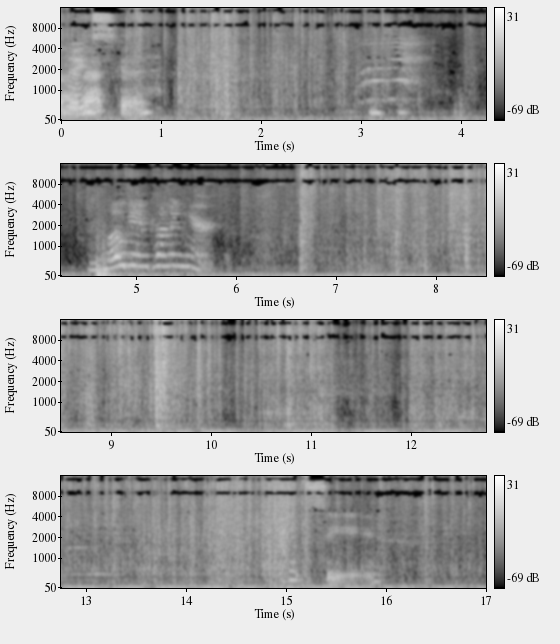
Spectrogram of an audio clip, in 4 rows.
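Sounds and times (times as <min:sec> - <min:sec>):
plastic bags crinkling: 0:00.0 - 0:03.5, 0:06.1 - 0:17.0.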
